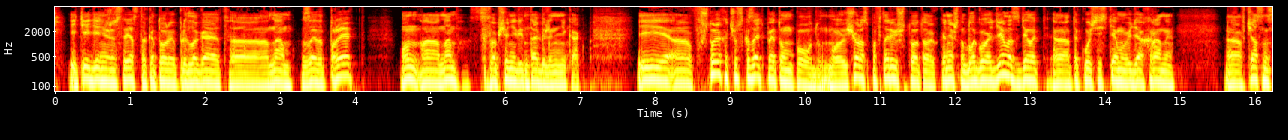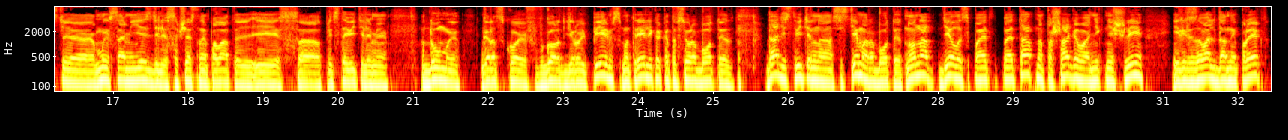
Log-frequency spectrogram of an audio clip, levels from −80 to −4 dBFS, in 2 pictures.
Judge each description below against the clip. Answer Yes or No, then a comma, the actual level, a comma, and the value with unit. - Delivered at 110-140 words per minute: Yes, average, 135 wpm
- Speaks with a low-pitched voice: Yes, low, 120 Hz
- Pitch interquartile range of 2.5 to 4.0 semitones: Yes, average, 3.3 semitones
